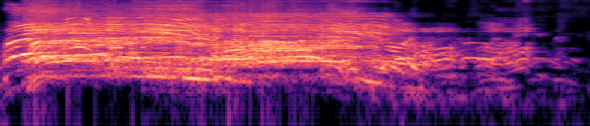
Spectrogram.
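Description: A packed crowd at a Muharram majlis gathering in an imambargah roars a religious slogan in unison, loud and sustained for several seconds before fading away at the end.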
